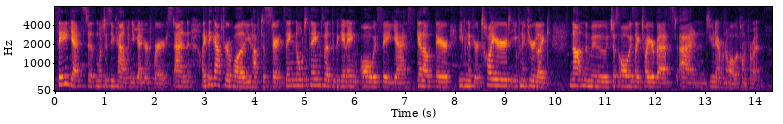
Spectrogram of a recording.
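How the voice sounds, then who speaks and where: Speaking at a fairly quick pace with fairly even intonation, a woman with an Irish accent and medium pitch is heard amid audible room echo and noticeable background noise. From Ireland. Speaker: lifestyle youtuber. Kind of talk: casual vlog advice talk. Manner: chatty, many fillers.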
